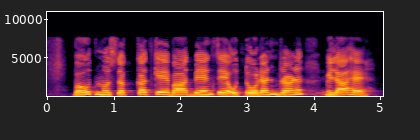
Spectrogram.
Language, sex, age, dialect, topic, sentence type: Hindi, female, 56-60, Garhwali, banking, statement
